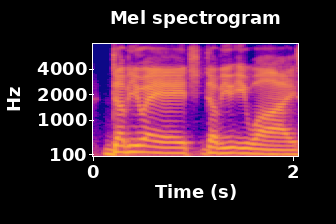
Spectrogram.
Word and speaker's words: Huawei: But that is an official video from Huawei with their pronunciation, Wahwey. So everyone complained that we're mispronouncing it. It's Huawei.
